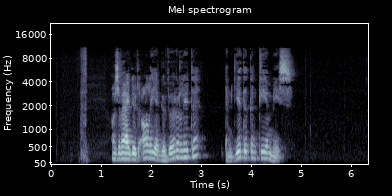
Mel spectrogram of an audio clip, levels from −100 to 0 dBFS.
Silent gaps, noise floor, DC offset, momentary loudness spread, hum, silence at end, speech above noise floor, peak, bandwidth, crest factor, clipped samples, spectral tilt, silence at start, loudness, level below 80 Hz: none; -79 dBFS; under 0.1%; 22 LU; none; 1.55 s; 52 dB; -10 dBFS; 11 kHz; 20 dB; under 0.1%; -4 dB/octave; 0.6 s; -28 LUFS; -80 dBFS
